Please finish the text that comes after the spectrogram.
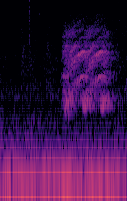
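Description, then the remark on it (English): An electronic alarm starts sounding midway through, a warbling, rising-and-falling tone over a steady low background hum, fairly loud and with no one talking. “What alarm is that? What alarm could that possibly be?”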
